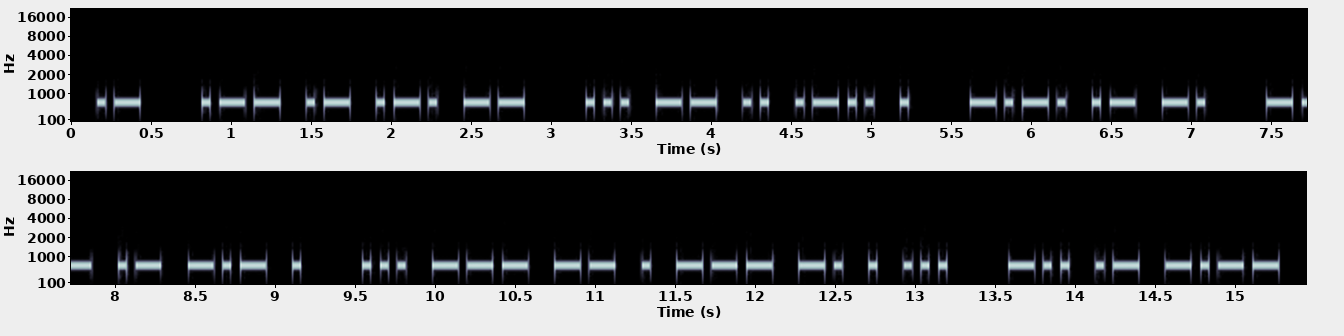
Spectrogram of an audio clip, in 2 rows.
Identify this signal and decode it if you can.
Morse code, heard as a keyed tone, about 22 wpm, 700 Hz. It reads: A WARM SMILE CAN MAKE SOMEONES DAY
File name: Difficult Sentences with Hints - 22wpm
